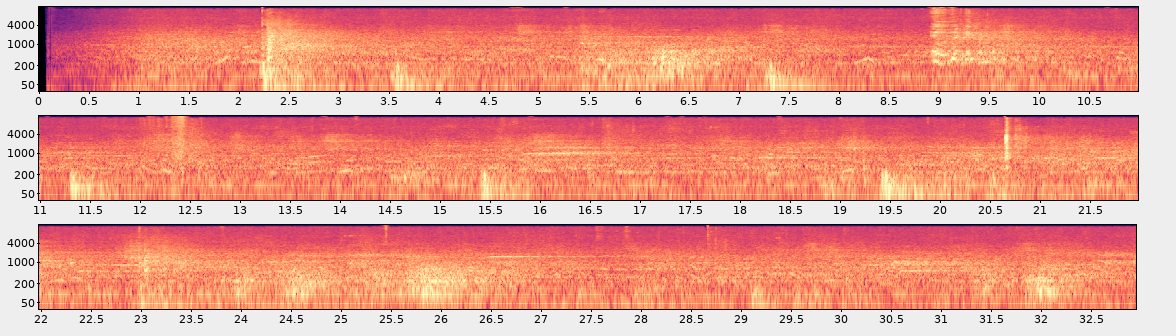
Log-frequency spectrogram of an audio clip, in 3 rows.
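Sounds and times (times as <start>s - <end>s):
sports hall rumble and murmur: 0.2s - 32.9s.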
